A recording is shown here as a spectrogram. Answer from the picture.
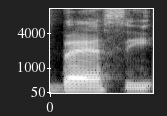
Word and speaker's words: Bassey: I shoot you not his last name is Bassey it's almost spelled like Buzzy but with an A okay this [ __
